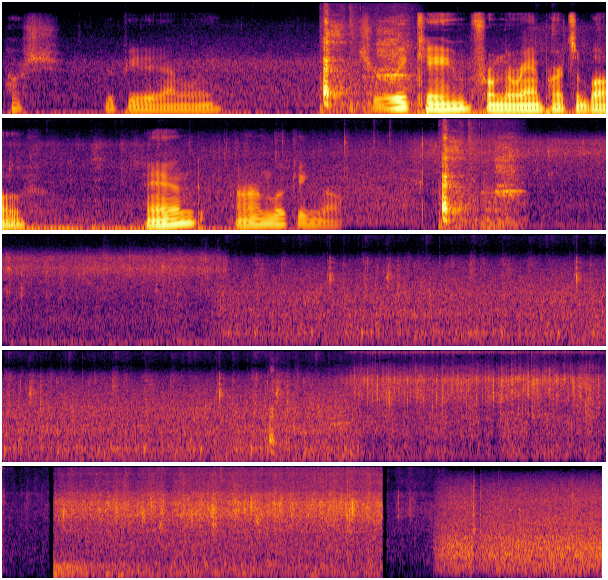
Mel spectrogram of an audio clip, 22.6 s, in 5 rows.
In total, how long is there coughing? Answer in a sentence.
The coughing can be heard for 2 seconds in total.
